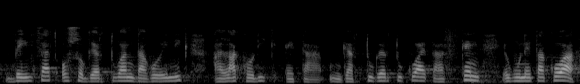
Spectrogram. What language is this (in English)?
Basque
